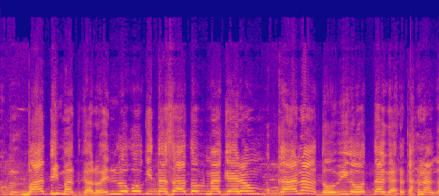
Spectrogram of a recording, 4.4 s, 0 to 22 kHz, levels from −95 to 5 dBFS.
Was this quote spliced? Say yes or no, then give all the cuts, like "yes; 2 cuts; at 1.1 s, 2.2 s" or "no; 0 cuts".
no; 0 cuts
